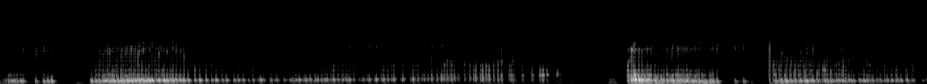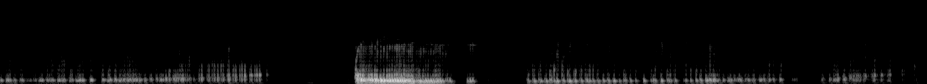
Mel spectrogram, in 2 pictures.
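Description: Long, low gurgling rumbles in bursts with brief pauses: stomach growling, ordinary gut sounds.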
